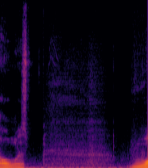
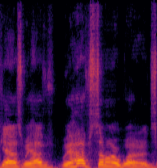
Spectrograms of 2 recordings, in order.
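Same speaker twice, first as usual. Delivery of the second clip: higher British comedian voice; Eddie Izzard; 7 semitones higher, 4 dB louder than usual. Acted. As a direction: announce it in a put-on British accent. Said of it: "he was like".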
